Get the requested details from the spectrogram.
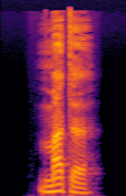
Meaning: math, maths (short form of mathematics)
- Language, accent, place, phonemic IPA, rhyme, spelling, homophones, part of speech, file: German, Germany, Berlin, /ˈmatə/, -atə, Mathe, Matte, noun, De-Mathe.ogg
